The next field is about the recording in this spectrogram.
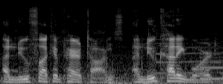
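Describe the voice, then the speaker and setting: A young man, a cook co-hosting a podcast, talking casually with lots of swearing; his voice is low, nasal and mumbling. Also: brisk. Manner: swears a lot, rambling, laughs often. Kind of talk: casual profane chat.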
